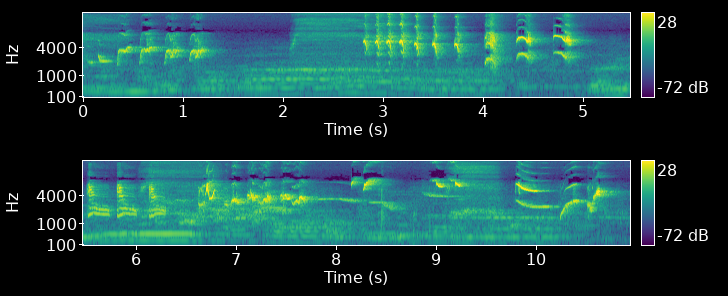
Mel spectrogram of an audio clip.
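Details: Orange-headed thrush with a leg ring singing vigorously: a long, varied medley of high sweeping whistles, clicking bursts and buzzy chatter, delivered almost continuously over a constant low hum.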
